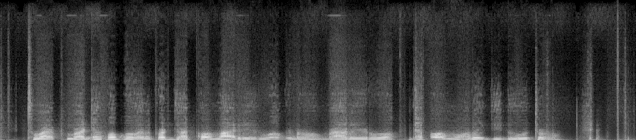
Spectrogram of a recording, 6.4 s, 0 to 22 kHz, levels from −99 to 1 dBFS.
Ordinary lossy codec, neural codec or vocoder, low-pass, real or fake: none; codec, 44.1 kHz, 0.9 kbps, DAC; none; fake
